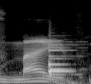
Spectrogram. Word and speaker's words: Maeve: M-A-V-E. – Maeve. – Oh, Maeve. No, it says that rhymes with cave. – That's correct. That's right.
